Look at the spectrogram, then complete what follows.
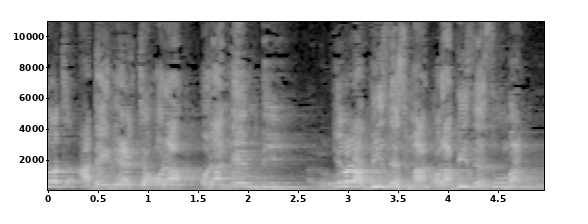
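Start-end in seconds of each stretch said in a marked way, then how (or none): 2.9-5.0 emphatic preaching. Acted. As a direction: drive the point home to the church. Preacher stresses his point.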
